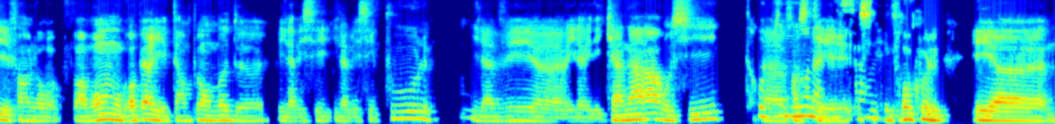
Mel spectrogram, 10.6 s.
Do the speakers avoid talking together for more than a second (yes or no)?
no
